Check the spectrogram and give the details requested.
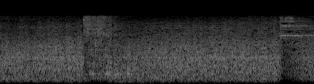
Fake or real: real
